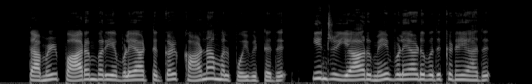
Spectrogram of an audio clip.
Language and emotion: Tamil, sad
